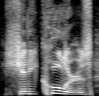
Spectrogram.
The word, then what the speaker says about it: Shitty Coolers: He will run the Shitty Coolers number 2. Yes, that's exactly how you pronounce it.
